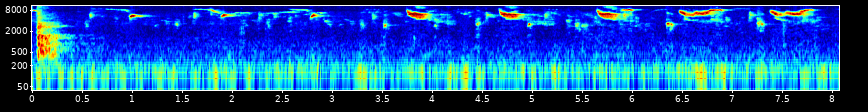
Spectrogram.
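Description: Small birds chirping faintly: a run of short, high chirps, many sliding quickly downward, that come thicker from about three and a half seconds in.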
